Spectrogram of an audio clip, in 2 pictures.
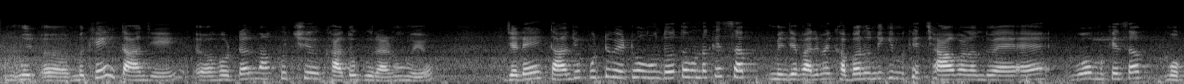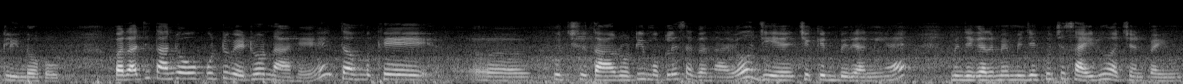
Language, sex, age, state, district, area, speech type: Sindhi, female, 45-60, Maharashtra, Mumbai Suburban, urban, spontaneous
